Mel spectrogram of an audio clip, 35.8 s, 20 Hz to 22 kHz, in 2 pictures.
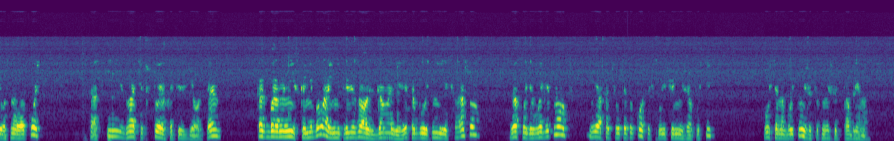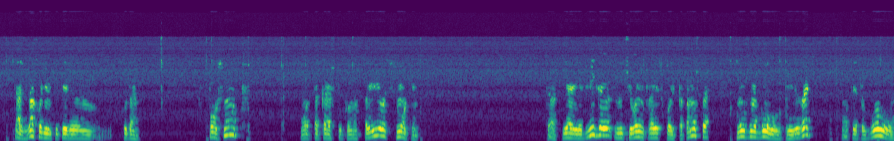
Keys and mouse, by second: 2.8 click, 3.2-5.8 middle drag, 9.2-10.7 drag, 11.8 click, 13.0-15.8 drag, 16.3 middle click, 17.9-22.2 drag, 22.9 middle click, 24.0 middle click, 26.3-30.4 drag, 30.8 middle click, 32.5-33.6 drag, 35.4 middle click.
